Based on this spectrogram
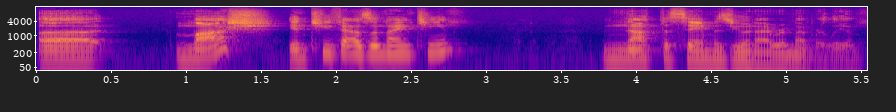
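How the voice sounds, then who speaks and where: On a very clean recording with a silent background, a man with an American accent speaks at medium pitch and a moderate pace, with very wide pitch swings and long, frequent pauses. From South Jersey (Cherry Hill), US. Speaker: podcast co-host. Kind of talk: casual chat.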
